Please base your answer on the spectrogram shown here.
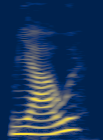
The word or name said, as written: miaves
